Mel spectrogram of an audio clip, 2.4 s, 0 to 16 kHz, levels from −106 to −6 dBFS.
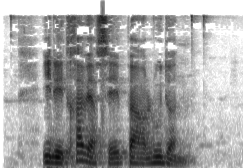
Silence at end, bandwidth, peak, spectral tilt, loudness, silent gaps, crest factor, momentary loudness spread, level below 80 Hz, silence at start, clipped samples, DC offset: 0.35 s; 16 kHz; 0 dBFS; -3.5 dB/octave; -16 LUFS; none; 18 dB; 18 LU; -48 dBFS; 0.2 s; under 0.1%; under 0.1%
